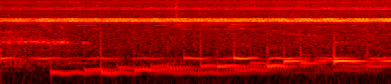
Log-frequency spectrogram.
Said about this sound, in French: Les grillons, eux, chantonnent de manière incessante.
